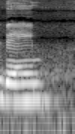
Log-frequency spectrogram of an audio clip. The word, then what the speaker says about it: Boehme: That's me, Boehme. Used to say old lady, name, same, and Boehme. That's me. But it's spelled a little differently.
